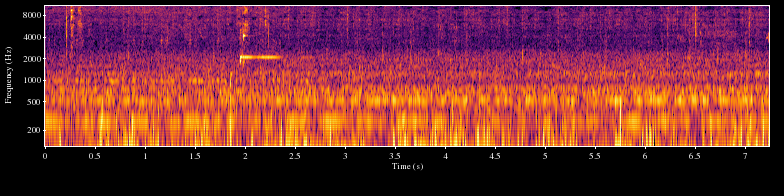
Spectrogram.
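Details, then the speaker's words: E-bike cruising on pavement at about 14.5 mph in pedal assist 2, gear 7, on a slight downhill: only a steady low tyre hum and wind, with the motor barely audible; normal quiet running. "And this bike is very quiet. The only thing you basically hear really is the tires humming on the pavement here. The motor is really quiet."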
